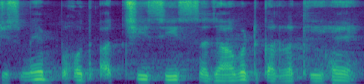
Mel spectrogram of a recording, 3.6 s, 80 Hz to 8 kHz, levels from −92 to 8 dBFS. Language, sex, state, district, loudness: Hindi, male, Uttar Pradesh, Lucknow, -21 LUFS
